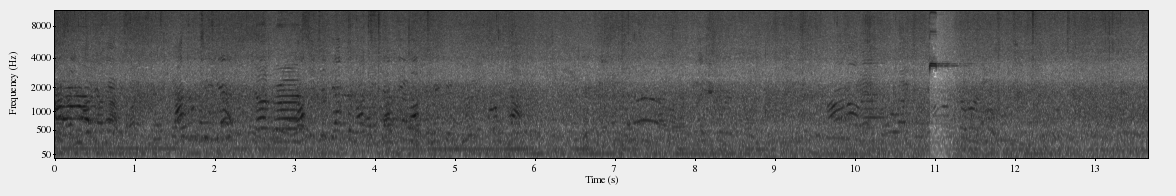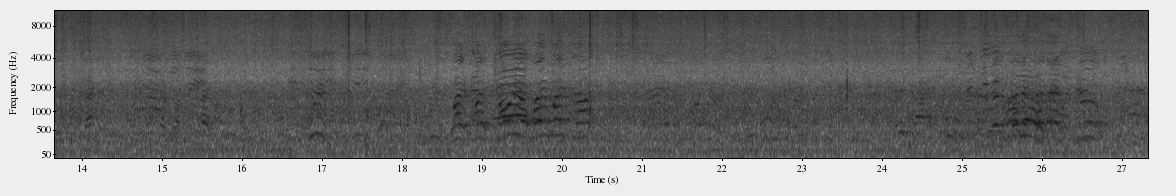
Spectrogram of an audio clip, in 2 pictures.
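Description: Swimmers splash and churn through water.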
